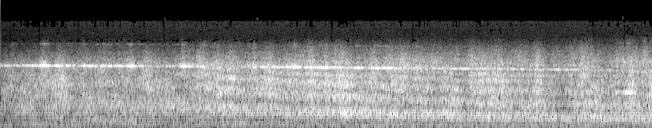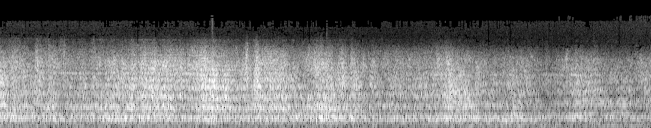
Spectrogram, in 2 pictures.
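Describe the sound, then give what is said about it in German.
An aircraft flies overhead with a loud, sustained jet roar lasting over fifteen seconds, its dense rumble carrying a thin high whine that slowly falls in pitch through the first half. “Haben Sie gemerkt, dass dieser Überflug etwas weniger laut war?”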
